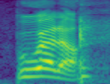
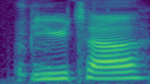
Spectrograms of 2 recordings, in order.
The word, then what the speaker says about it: Bueta: Bueta. Yes. Yes. What ones have you had? What pronunciations? Oh, I think, Bueta is pretty popular, or Bueta, or Bueta, or anything goes really, honestly.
